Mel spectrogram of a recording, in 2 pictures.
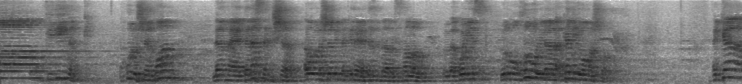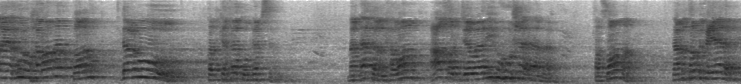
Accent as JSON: {"language": "Arabic", "country": "Egypt", "said": "لان احنا عندنا في مصر هذا المخالف ده"}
